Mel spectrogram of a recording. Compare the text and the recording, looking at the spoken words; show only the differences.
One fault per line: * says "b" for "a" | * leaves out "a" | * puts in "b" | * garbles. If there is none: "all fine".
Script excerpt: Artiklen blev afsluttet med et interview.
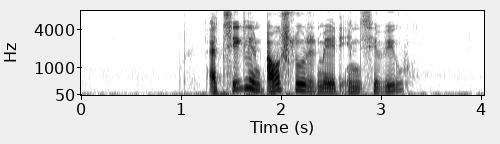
* leaves out "blev"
